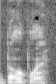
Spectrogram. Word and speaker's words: Barbara: Is it Barbara or Barbara?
